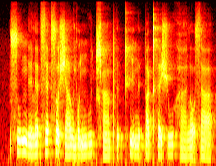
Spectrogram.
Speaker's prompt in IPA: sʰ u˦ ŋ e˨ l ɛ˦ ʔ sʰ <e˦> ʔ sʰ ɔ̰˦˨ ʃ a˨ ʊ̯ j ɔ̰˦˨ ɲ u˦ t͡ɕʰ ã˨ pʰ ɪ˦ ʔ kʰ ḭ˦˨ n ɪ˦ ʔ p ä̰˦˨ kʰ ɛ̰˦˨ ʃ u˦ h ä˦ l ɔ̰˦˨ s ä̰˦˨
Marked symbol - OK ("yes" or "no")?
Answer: no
